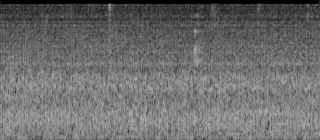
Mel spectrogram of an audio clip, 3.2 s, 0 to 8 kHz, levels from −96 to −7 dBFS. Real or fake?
fake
